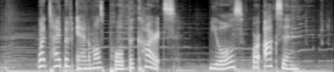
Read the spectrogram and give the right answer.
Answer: The answer is mules.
